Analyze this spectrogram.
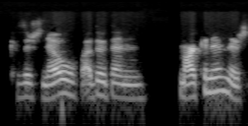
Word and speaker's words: Markkanen: Markkanen, thank you.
